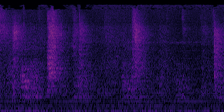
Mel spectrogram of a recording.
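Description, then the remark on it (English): A big brown dog whimpers softly, a few short, faint whines spaced out over a couple of seconds, with no one talking. “I wish anybody listening to this could meet this dog.”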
